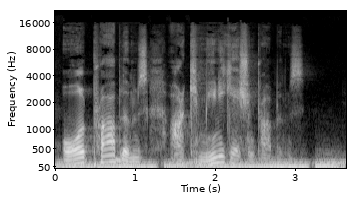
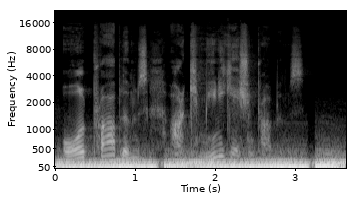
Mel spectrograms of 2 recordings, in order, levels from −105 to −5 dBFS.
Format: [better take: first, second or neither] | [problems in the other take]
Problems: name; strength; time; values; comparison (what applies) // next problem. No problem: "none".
first | low rumble; loud; throughout; as loud as the speech; faint in the first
